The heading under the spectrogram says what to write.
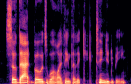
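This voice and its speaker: A woman with a plain, everyday voice and an American accent, fairly quick in pace with ordinary pitch variation, on a very clean recording with a silent background and a dry, close sound with no echo. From US South. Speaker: retired teacher and nonprofit founder. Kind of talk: interview.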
